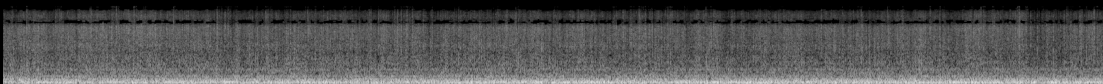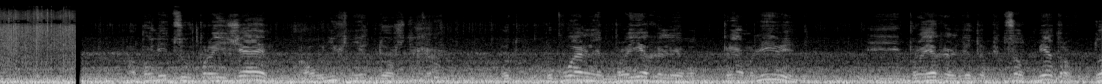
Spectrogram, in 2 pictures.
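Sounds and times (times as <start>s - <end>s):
heavy rain on car roof: 0.0s - 11.8s
tyre noise on wet road: 0.0s - 11.8s.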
